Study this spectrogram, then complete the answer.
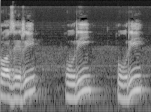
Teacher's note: را کے نیچے اگر زیر آ جائے تو وہ را کو پتلا کیا جائے گا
